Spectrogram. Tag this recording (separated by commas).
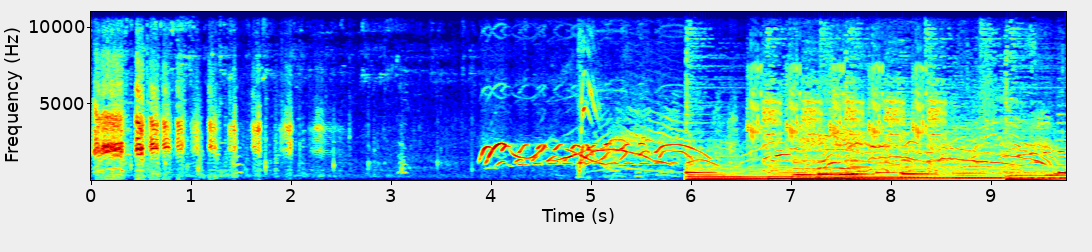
inside a small room, Music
